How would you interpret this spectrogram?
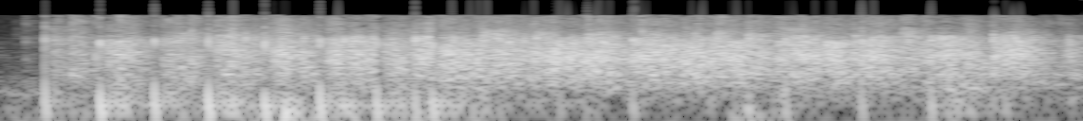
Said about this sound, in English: We all owe him a wonderful round of applause and thank you.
